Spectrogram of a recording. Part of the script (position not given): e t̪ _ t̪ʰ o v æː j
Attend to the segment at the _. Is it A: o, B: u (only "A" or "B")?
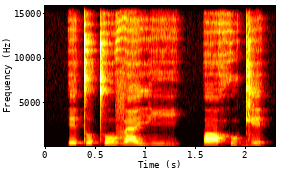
A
